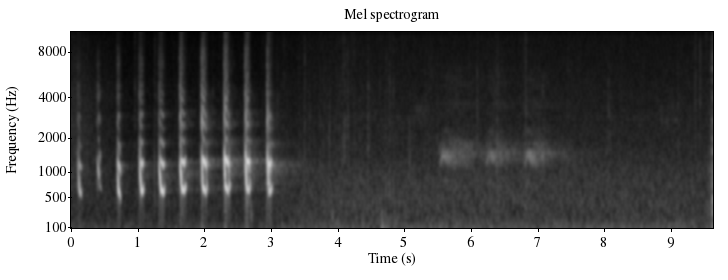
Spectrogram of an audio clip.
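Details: A wild turkey in Alabama big woods during late hunting season gives a quick run of about nine loud, hoarse notes, three per second, then a few softer, fainter calls in the quiet woods.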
